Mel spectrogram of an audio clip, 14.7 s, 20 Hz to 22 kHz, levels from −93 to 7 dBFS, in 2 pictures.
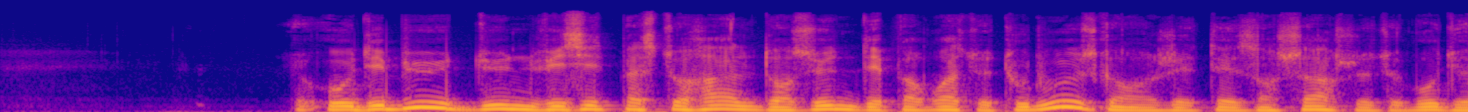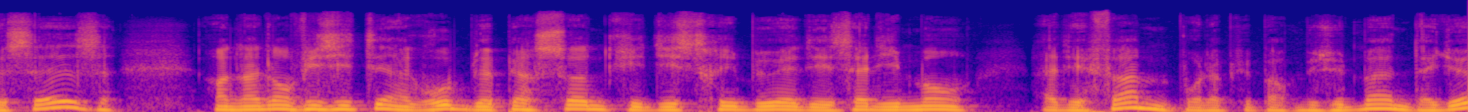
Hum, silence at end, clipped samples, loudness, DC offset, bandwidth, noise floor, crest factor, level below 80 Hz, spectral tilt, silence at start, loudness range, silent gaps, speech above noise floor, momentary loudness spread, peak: none; 0 s; under 0.1%; -16 LUFS; under 0.1%; 13.5 kHz; -61 dBFS; 12 dB; -38 dBFS; -7 dB/octave; 1.45 s; 2 LU; none; 47 dB; 8 LU; -4 dBFS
